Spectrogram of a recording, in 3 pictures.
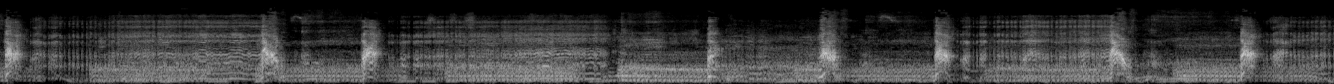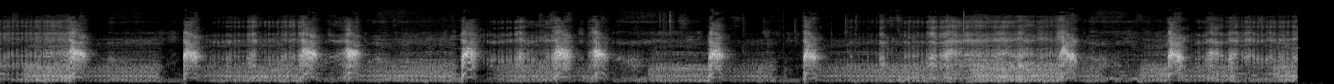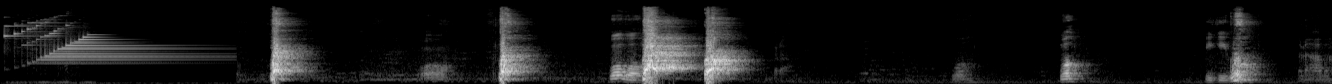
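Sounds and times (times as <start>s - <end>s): small dog growling: 0.0s - 26.4s
small dog barking: 2.6s - 2.9s, 8.2s - 8.5s, 9.3s - 9.6s, 11.1s - 11.4s, 23.9s - 24.2s, 29.4s - 29.9s, 31.7s - 32.1s, 33.1s - 34.3s, 39.0s - 39.4s.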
